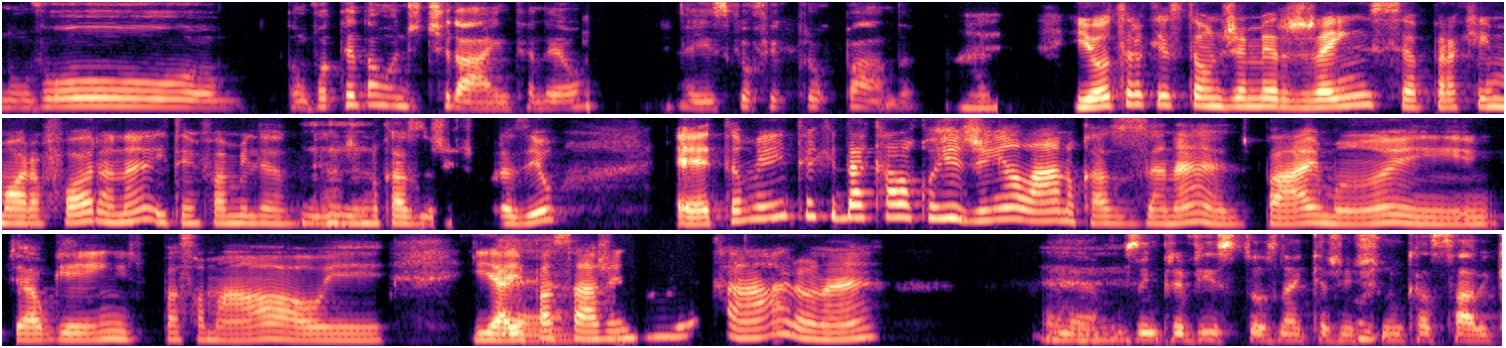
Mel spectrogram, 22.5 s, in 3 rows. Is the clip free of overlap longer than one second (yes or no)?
yes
